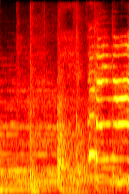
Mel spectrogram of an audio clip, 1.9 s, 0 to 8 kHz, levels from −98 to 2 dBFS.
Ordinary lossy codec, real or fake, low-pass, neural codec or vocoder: none; fake; none; codec, 16 kHz, 4 kbps, X-Codec, HuBERT features, trained on general audio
